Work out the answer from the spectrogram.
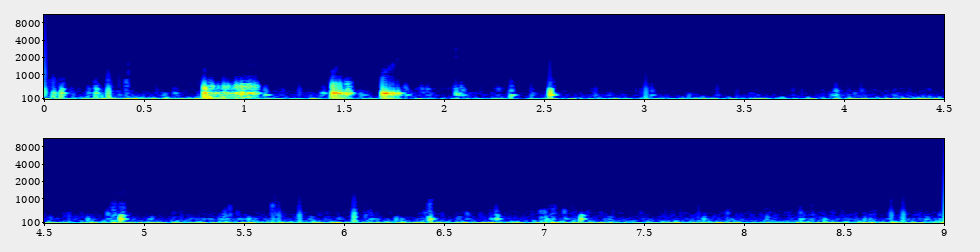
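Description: Low, continuous rumbling and gurgling that does not stop, with brief bubbling bursts; ordinary stomach growling from gas and fluid moving through the gut.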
